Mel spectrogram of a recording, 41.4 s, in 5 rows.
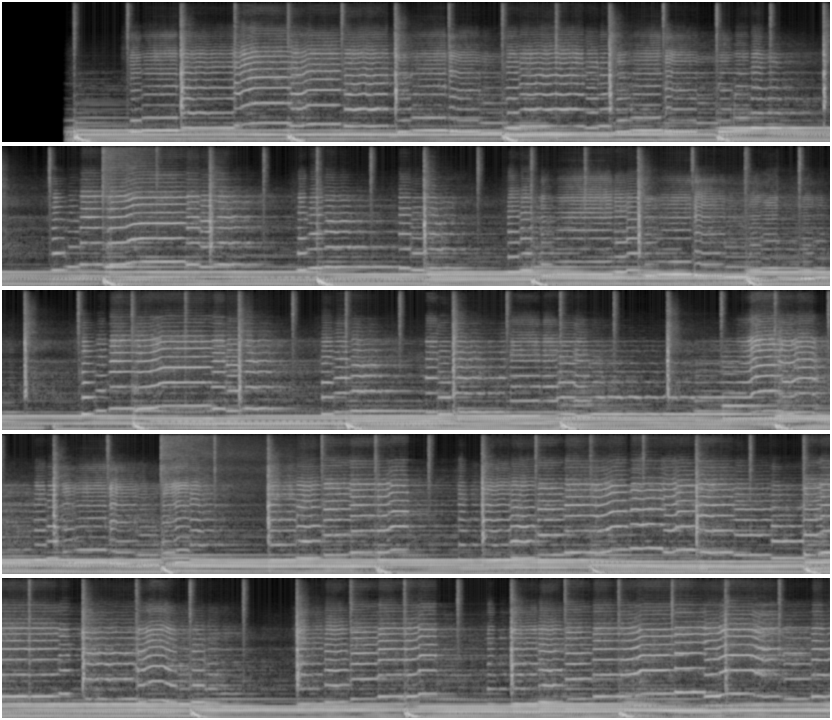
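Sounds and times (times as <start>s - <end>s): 
saxophone: 0.8s - 41.3s.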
